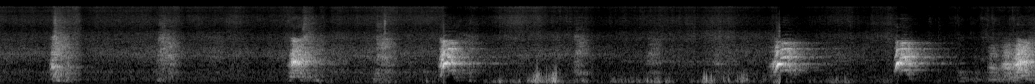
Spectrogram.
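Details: Pet dog yelping as water splashes; sharp high yelps repeat roughly once a second in an uneven rhythm, some louder than others, with soft splashing between them.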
